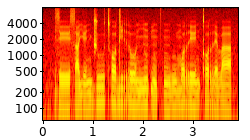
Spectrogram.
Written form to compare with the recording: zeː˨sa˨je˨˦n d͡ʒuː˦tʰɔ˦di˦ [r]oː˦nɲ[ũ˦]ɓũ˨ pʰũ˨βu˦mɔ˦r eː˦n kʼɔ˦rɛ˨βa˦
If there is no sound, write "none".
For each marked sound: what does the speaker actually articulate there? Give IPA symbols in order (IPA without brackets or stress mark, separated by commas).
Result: r, ũ˦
